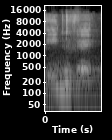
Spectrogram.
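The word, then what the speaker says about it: étouffée: It's French. It's Etouffee.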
